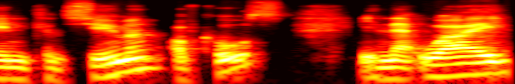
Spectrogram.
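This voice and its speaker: A man with an Australian accent, medium pitch, moderate pace and lively intonation, over a quiet background. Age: 60s. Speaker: association management consultant. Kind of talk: webinar presentation. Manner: halting.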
